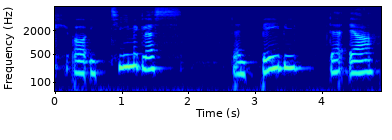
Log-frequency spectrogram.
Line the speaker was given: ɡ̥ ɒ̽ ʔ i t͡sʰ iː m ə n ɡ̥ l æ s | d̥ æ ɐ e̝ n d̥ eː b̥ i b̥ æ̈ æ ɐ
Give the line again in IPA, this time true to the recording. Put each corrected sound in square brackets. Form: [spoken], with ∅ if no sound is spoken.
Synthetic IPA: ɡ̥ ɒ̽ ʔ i t͡sʰ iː m ə [∅] ɡ̥ l æ s | d̥ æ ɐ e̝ n [b̥] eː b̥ i [d̥] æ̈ æ ɐ

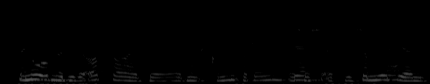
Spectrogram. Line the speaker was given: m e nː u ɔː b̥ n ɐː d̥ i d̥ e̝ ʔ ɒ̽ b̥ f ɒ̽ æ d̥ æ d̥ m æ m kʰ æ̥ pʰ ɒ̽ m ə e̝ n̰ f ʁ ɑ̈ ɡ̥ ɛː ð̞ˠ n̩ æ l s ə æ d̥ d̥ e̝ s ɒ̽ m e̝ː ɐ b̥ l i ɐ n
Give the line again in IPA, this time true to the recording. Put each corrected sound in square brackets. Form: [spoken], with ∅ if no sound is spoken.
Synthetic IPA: m e nː u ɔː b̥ n [ɐ] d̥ i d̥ e̝ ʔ ɒ̽ b̥ f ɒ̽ æ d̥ æ d̥ m æ [n] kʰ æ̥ [kʰ] ɒ̽ m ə e̝ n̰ f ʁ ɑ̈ ɡ̥ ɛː ð̞ˠ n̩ æ l s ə æ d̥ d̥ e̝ s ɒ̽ m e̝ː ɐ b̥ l i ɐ n

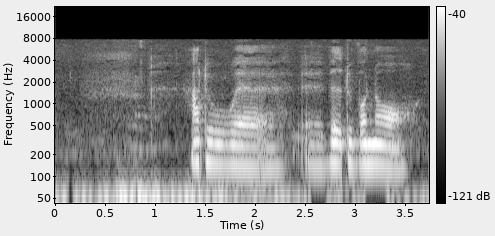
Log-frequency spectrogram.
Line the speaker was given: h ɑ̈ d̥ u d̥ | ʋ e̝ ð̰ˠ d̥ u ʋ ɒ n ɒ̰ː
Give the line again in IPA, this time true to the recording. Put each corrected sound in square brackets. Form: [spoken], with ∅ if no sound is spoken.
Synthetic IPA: h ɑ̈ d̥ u [∅] | ʋ e̝ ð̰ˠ d̥ u ʋ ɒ n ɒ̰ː

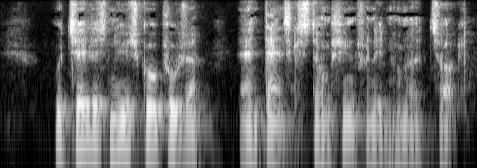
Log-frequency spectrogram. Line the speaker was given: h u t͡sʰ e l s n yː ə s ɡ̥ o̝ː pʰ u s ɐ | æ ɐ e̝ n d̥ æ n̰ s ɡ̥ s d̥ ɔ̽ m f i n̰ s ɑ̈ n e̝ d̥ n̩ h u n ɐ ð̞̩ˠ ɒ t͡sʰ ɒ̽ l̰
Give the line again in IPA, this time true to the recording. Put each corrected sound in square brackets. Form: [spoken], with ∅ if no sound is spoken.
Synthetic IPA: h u t͡sʰ e l s n yː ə s ɡ̥ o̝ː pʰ u s ɐ | æ ɐ e̝ n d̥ æ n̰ s ɡ̥ s d̥ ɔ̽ m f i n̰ [f] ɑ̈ n e̝ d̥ n̩ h u n ɐ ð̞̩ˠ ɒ t͡sʰ ɒ̽ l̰

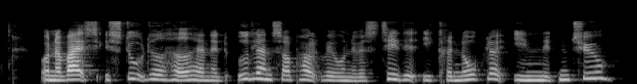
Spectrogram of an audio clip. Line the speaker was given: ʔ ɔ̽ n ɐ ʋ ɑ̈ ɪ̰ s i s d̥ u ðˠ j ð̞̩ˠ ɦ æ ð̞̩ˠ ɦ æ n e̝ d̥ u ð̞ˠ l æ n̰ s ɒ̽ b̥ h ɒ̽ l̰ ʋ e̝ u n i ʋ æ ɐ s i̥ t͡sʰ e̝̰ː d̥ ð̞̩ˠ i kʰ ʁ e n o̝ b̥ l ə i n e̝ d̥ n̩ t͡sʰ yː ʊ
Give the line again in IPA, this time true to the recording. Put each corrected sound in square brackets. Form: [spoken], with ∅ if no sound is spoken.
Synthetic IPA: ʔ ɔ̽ n ɐ ʋ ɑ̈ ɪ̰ s i s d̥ u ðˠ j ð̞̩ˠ ɦ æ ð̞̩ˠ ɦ æ n e̝ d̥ u ð̞ˠ l æ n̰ s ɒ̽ b̥ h ɒ̽ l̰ ʋ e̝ u n i ʋ æ ɐ s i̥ t͡sʰ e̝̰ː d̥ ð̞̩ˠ i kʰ ʁ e n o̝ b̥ l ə i n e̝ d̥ n̩ t͡sʰ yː ʊ

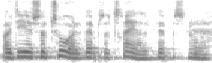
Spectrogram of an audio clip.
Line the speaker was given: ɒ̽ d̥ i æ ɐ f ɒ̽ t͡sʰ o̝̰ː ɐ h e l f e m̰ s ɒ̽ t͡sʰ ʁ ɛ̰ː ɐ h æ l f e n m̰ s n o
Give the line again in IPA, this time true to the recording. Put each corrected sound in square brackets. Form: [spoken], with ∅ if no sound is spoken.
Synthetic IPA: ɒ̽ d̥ i æ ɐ [s] ɒ̽ t͡sʰ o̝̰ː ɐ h [æ] l f e m̰ s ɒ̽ t͡sʰ ʁ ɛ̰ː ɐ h æ l f e [∅] m̰ s n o

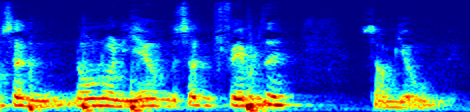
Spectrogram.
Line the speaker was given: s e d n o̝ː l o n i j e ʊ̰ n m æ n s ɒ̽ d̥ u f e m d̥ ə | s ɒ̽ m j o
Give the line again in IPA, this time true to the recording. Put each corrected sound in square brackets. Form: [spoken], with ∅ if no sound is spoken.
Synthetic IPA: s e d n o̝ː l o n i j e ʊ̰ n m [e] n s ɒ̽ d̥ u f e m d̥ ə | s ɒ̽ m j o

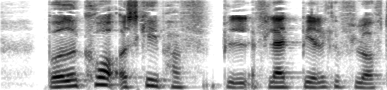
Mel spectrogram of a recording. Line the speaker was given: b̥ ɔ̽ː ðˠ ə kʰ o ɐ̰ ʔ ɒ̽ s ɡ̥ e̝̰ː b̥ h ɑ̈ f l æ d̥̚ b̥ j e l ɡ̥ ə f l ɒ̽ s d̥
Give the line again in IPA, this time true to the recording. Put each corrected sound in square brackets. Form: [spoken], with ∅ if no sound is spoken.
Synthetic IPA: b̥ ɔ̽ː ðˠ ə kʰ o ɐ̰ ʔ ɒ̽ s ɡ̥ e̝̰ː b̥ h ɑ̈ f l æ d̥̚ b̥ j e l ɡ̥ ə f l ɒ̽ [f] d̥

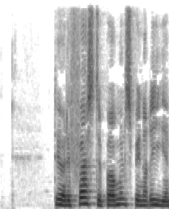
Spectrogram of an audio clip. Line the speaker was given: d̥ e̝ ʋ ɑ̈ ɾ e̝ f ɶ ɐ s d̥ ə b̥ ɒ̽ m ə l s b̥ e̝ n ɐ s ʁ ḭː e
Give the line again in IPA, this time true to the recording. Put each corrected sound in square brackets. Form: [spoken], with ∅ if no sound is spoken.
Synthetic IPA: d̥ e̝ ʋ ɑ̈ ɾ e̝ f ɶ ɐ s d̥ ə b̥ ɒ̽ m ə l s b̥ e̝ n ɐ [∅] ʁ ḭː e

